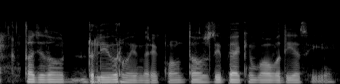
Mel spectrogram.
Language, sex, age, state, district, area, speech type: Punjabi, male, 18-30, Punjab, Rupnagar, rural, spontaneous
